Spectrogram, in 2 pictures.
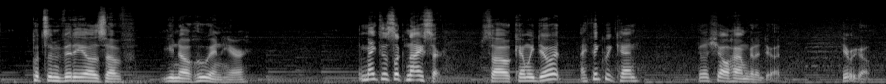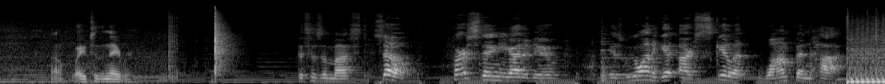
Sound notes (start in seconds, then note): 10.5 latex snapping; 10.6 latex squeaking; 17.3 four-wheeler engine purring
